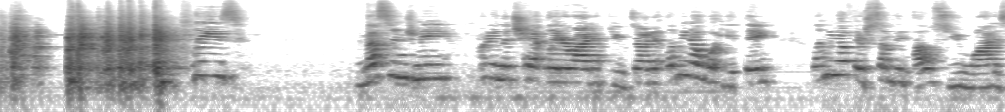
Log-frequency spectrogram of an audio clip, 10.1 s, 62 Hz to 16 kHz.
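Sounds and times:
dumbbell weight plates rattling: 0.0 - 1.9.

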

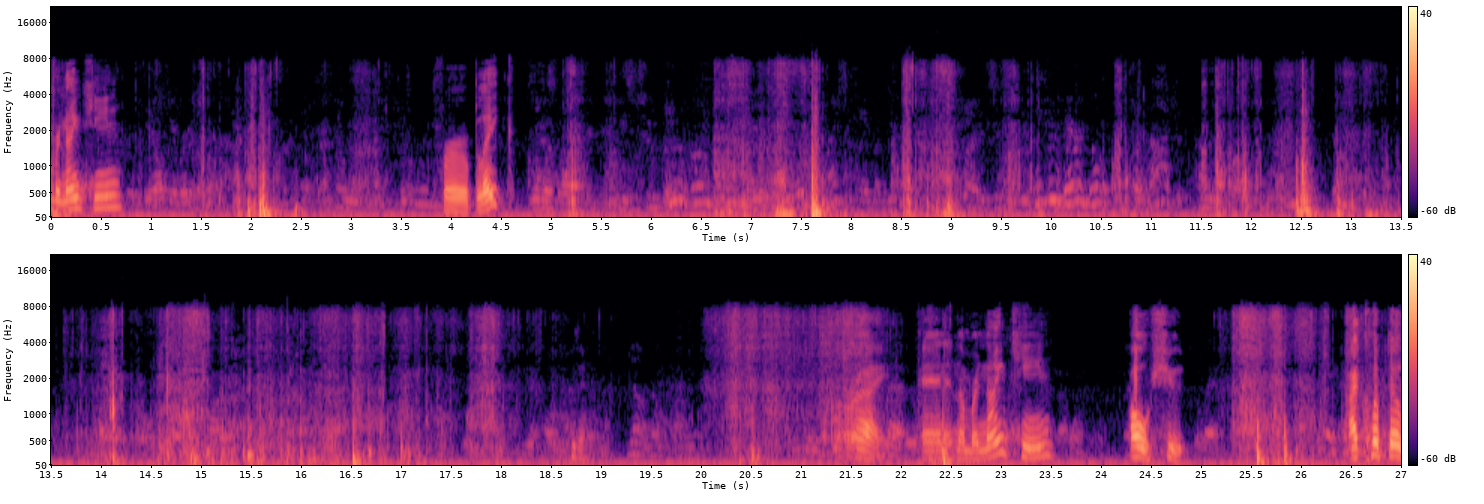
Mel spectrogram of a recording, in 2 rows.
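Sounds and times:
paper rustling: 12.8 - 18.2, 20.1 - 21.5.

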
